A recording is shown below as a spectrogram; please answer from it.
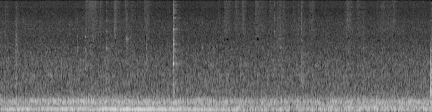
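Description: A low, steady mechanical rumble, like an engine running nearby, loudest in the first half and easing off after about four seconds, with a few light clinks of cutlery on dishes, the clearest about three and a half seconds in.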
